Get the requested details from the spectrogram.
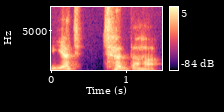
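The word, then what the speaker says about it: यच्छ्रद्धः: Now, it is not yak. This can never be yak. See, is never. Okay. Yach. Right? Yach Chhadraha. So this is Yach Chhadraha.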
